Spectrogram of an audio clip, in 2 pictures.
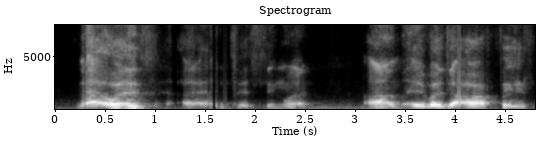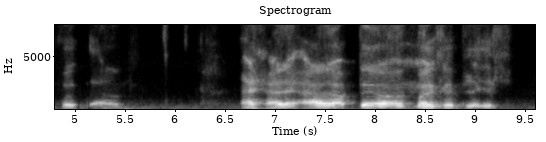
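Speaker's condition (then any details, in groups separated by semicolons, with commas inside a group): Cerebral palsy; diagnosed after cardiac arrest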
